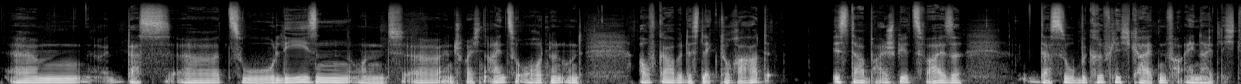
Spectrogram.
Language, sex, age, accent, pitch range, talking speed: German, male, 40-59, German, 85-100 Hz, 90 wpm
